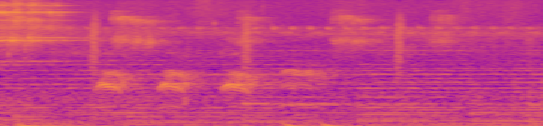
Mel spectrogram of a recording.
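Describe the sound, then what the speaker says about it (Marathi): Crows caw repeatedly in a quiet green rural setting around a house, several harsh calls in a loose rhythm, fairly close, with other birds faint in the background. "फक्त पक्ष्यांची किलबिल, पक्ष्यांचा आवाज,"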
